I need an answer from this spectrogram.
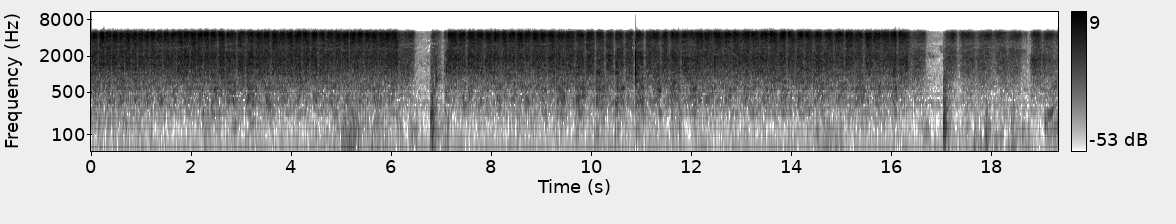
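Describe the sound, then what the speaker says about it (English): Someone hand-sands a repaired hollow wooden door with 150 grit sandpaper. The rasping strokes are close and continuous and keep a steady rhythm, with two brief pauses along the way. "I'm going to go ahead and sand it and see what it looks like. This is a 150 grade sandpaper."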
